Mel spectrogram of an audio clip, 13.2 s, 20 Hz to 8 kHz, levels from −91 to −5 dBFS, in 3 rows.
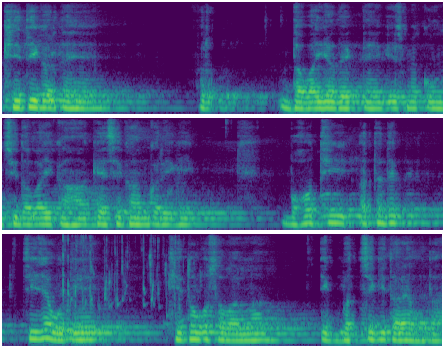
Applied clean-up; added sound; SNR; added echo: neural separator model SepFormer DNS4.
